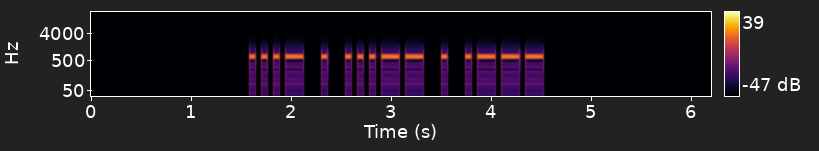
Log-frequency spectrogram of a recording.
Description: Morse code, heard as a keyed tone, about 20 wpm, 700 Hz. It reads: VE3EJ
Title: Call Signs Repeated 2x - 20wpm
